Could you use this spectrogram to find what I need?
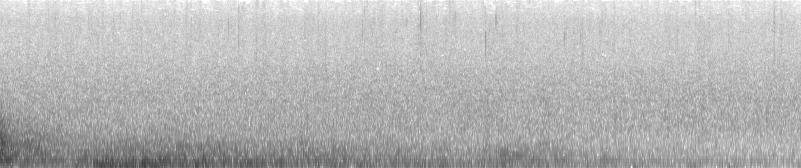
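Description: Wind rumbles outdoors and slowly dies down.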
